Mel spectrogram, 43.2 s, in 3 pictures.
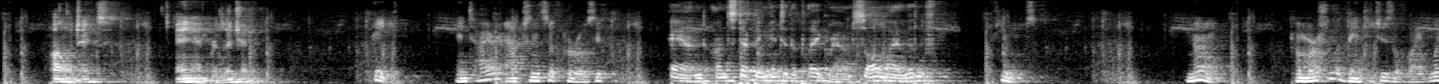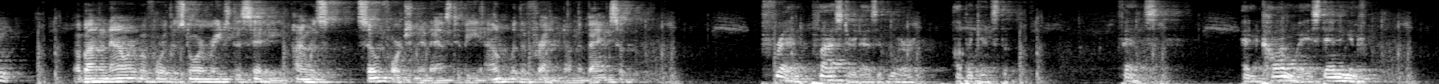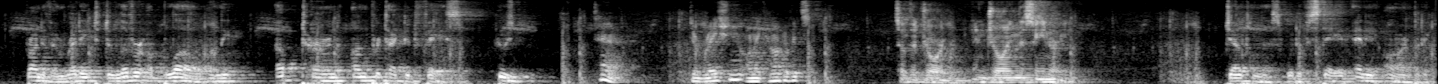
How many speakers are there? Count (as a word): three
